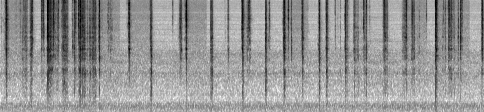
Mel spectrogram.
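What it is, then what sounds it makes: Wicker basket tapped and scratched. Long black nails scratch and tap the woven strands of a small hollow orange wicker pumpkin basket with its lid partly open. Around thirty dry, crisp clicks and scratchy rustles sound at an irregular pace, bright and high with almost no low end. Each tap dies away instantly against a quiet background.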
